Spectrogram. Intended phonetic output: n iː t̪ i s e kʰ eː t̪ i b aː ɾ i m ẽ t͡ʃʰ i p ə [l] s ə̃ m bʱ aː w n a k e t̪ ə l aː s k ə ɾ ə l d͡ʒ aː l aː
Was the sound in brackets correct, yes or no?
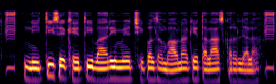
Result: yes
